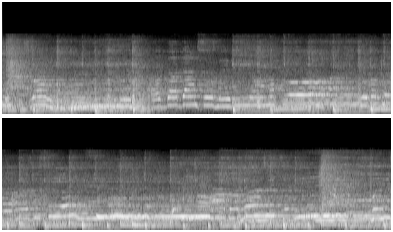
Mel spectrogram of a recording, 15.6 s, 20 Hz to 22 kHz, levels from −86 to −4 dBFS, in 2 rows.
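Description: No faults are audible anywhere in the clip.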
